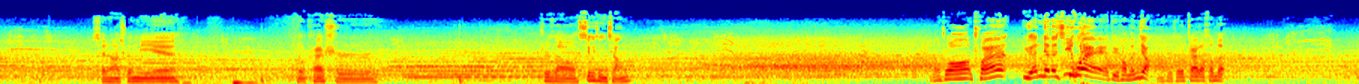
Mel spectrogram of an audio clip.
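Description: A large stadium crowd murmurs and cheers in the distance.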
